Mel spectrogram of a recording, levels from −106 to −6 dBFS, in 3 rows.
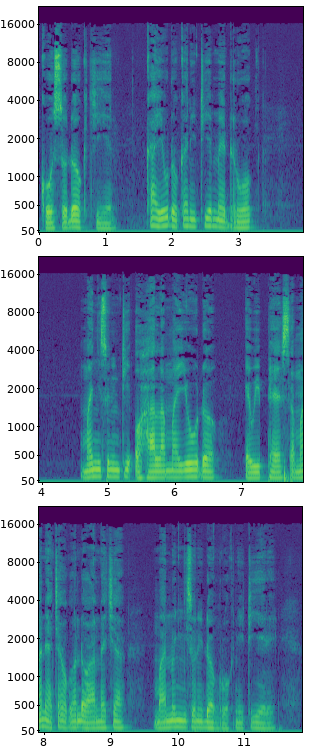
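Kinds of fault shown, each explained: No technical faults can be heard in this recording.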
